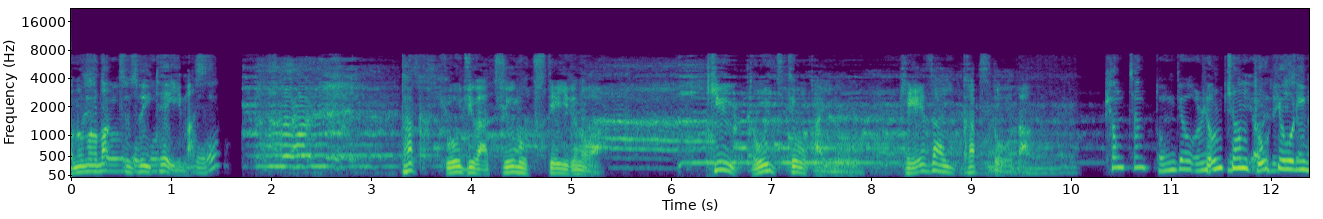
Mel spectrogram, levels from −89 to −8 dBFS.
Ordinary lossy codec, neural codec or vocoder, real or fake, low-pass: none; codec, 16 kHz, 8 kbps, FreqCodec, smaller model; fake; 7.2 kHz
